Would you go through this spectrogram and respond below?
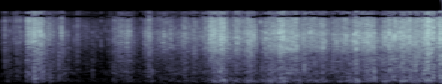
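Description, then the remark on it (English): Wrapping paper crinkles and rustles continuously for a few seconds as a gift is unboxed, a dense, bright crackling texture that swells in bursts as the sheet is handled and unwrapped. “crinkle, crinkle. Manly paper crinkle.”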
